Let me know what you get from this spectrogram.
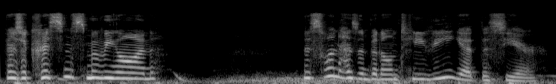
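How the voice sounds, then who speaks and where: A woman's voice: sits high, unhurried, background noise. A woman playing a cheerful, chatty elf who loves Christmas and passes as a human roommate, in an ASMR roleplay. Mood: cozy, cheerful. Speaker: roleplay voice actress.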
